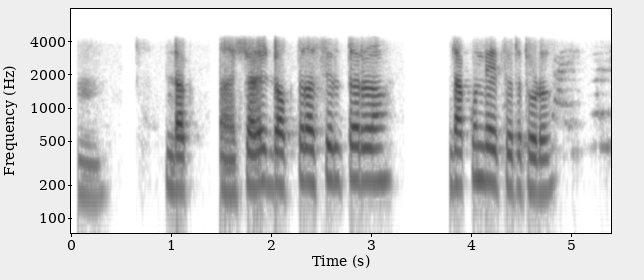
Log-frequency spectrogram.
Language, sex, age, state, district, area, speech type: Marathi, female, 30-45, Maharashtra, Yavatmal, rural, conversation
